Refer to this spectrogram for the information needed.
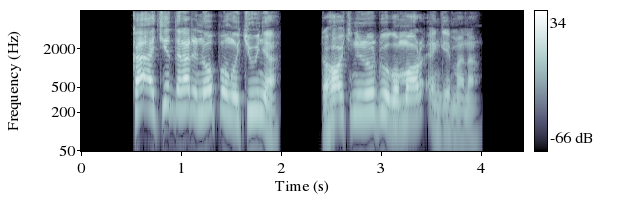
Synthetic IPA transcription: kaat͡ʃjed̪nadɪnopoŋot͡ʃuɲa | tɔɦɔt͡ʃnɪnodwoɡomɔɾʔɛŋɡɪmana̰

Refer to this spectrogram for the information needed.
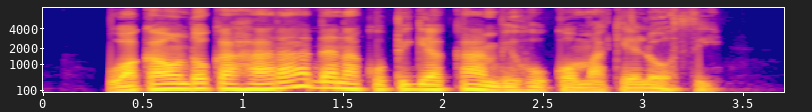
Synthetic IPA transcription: wakaɔndɔkaɦaɾaɗanakupiɠakambiɦukɔma̰kɛlɔθḭ

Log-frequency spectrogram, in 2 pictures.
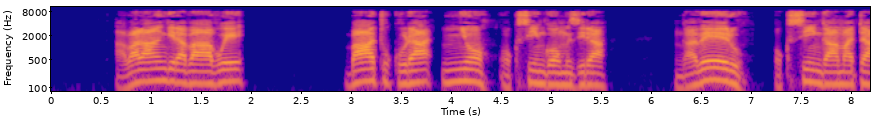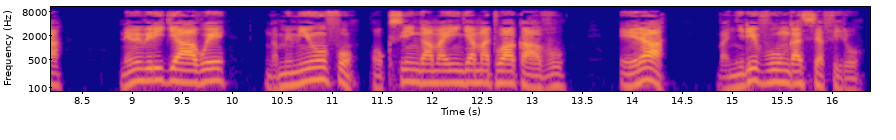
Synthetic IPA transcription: a̰βalaːŋɡiɾaβaːβwe̞ | βaːtukulaɲɲo̞ːku̥siːŋɡo̞ːmuziɾa | ŋɡaβe̞ːɾu | oku̥siːŋɡaːmata | ne̞ːmiβiɾiɟaːβwe̞ | ŋɡamumjufo | oku̥siːŋɡaːmajiːɲɟaːmatwaːkavu | e̞ɾa | βaɲiɾivuŋɡasafiɾo̞

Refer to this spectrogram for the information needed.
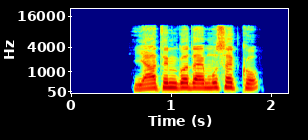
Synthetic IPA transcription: jaːt̪inɡɔd̪ɐjmʊsɛkːɔ

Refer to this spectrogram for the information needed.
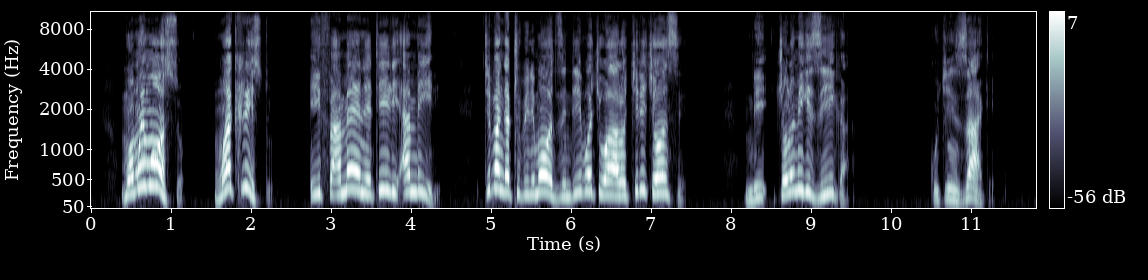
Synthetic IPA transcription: mɔmwɛmwɔsɔ̰ | mwakʰɾistu̥ | ifɛamɛnɛtiliʔambiɾi | tipaŋɡatʰupilimɔd͡zindipɔt͡ʃiwalɔt͡ʃiɾit͡ʃɔnsɛ̰ | ndit͡ʃɔlumikizika̰ | kut͡ʃinzaːkɛ

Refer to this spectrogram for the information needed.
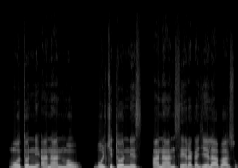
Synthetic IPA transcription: mo̞ːt̪ɔnːɪʔɐnaːnmɔʔʊ | bʊlt͡ʃɪt̪o̞ːnːɪs | ʔɐnaːnse̞ːɾɐkʼɐd͡ʒe̞ːlaːbaːsʊ̥

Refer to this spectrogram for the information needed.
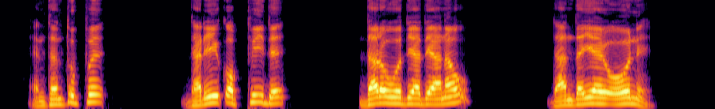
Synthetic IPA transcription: hɪ̰nt̪ːɛnt̪̬ːʊpːɛ | d̪ɐɾiːkʼɔpːiːd̪ɛ | d̪ɐɾɔwɔd̪ɪjad̪ɛʔɐnɐw | d̪ɐnd̪ɐjɪjɐjɔoːnḛː

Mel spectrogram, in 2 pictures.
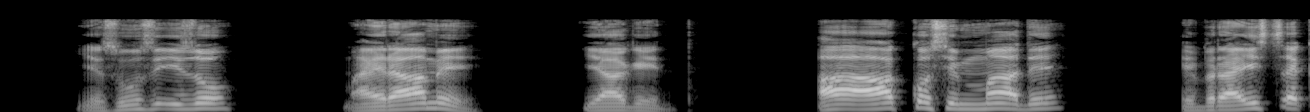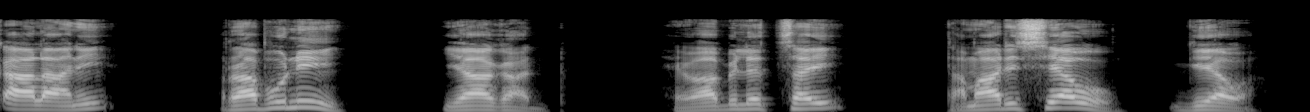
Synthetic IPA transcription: jɛ̰s̬uːs̬ɪɪzɔ | mɐ̰jɾaːmɛ | jaːɡe̞̰ːd̪ːɐ̥ | ʔɐaːkːɔsɪmːaːd̪ɛ | ɪbɾaːjɪst͡sʼːɛkʼaːlaːn | ɾɐbʊniː | jaːɡa̰ːd̪ːɐ | hɛwaːbɪlɛt͡sːɐj | t̪ɐ̰maːɾɪsːɪjawo | ɡɪjawa̰

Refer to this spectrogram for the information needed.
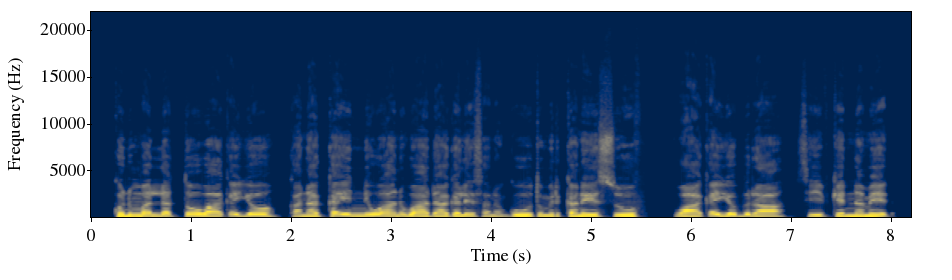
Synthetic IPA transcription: kʊnmɐlːɐt̪ːo̞ːwaːkʼɐjːoːkɐnɐkːɐɪnːɪwaːnwaːd̪aːɡɐleːsɐnɐɡuːt̪ʊmɪɾkɐneːsːuːf | waːkʼɐjːɔbɪɾaːsiːfkɛnːɐme̞ːᶑɐ̥

